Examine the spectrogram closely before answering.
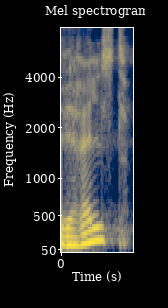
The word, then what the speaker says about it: Verhelst: donc je m'appelle verhelst c'était presque eu ça s'il faut juste essayer de prononcer toutes les lettres ça s'passe marche bien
